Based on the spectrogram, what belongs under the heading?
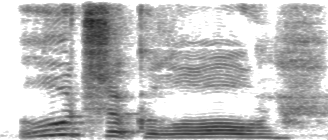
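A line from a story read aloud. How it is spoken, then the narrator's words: Sighing. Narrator (Russian): вздохнул капитан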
